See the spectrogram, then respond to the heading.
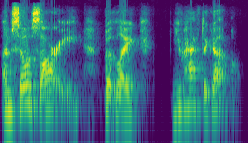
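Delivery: choked-up, apologetic, voice catching with welling emotion. Describing what must be said to grieving families: choking up. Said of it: "I'm choking up".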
